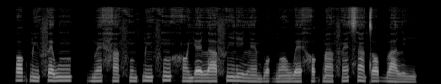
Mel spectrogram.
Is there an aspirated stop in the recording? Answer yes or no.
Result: no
